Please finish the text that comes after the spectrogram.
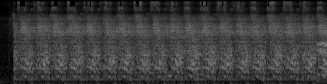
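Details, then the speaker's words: Custom-built carbureted engine, first start attempt, straight mechanical-advance distributor, manual fuel pump, no fuel reaching carbs yet: steady fast chugging of the starter, about three beats a second, with no firing; cranks but won't start. "Is there fuel coming? >> No, >> I cranked it quite a ways open to try to get more, but it's just these silly manual pumps."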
